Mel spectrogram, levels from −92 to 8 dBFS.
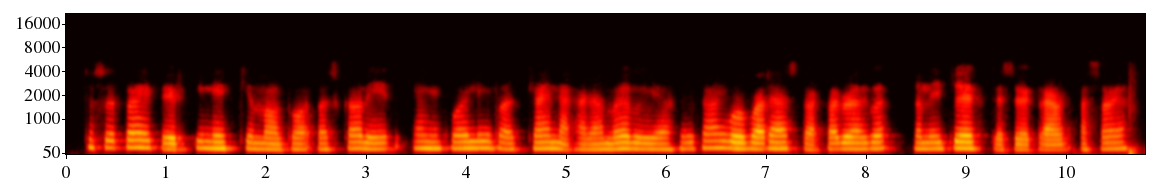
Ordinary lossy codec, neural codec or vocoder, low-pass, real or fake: MP3, 24 kbps; codec, 24 kHz, 0.9 kbps, WavTokenizer, large speech release; 5.4 kHz; fake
